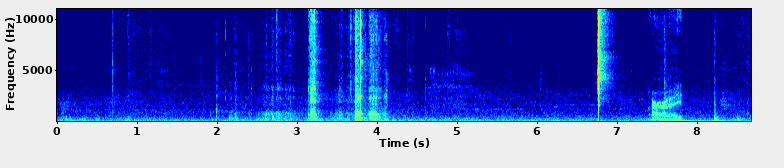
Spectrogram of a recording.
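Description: A blade slices open a mail package in a few short, sharp cutting and tearing bursts with quiet gaps between them, close up, with a brief spoken word in the middle.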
